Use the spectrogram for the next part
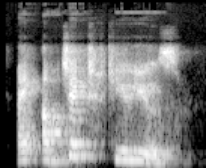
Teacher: stress falls on the second syllable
